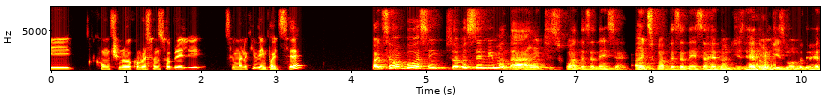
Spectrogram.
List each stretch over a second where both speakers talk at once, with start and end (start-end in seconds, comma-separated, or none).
none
